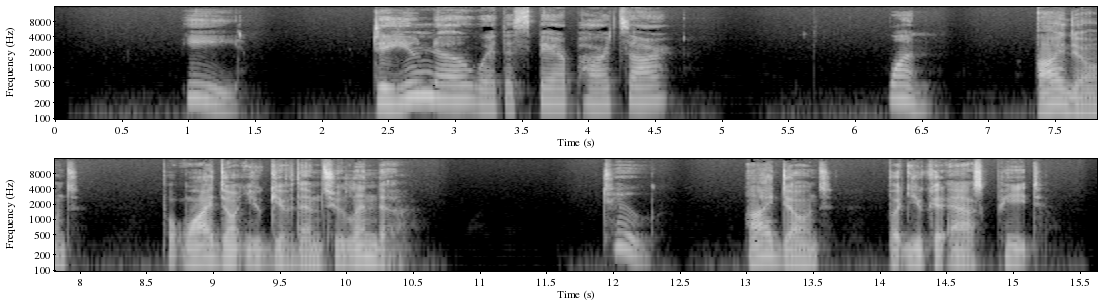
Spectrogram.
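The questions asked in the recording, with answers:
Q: Do you know where the spare parts are?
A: 2: I don't, but you could ask Pete.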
